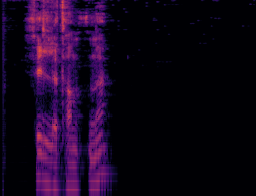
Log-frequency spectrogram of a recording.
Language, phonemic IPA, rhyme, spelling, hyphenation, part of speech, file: Norwegian Bokmål, /fɪlːətantənə/, -ənə, filletantene, fil‧le‧tan‧te‧ne, noun, Nb-filletantene.ogg
- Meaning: definite plural of filletante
